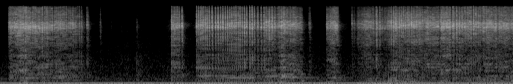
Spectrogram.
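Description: Fingernails pluck and scratch the fine wire mesh of an empty, round stainless steel sieve held by its handle. The scratching comes in long bright, hissy stretches with a fast, uneven raspy texture, broken by a few short quieter gaps, with almost no low end.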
